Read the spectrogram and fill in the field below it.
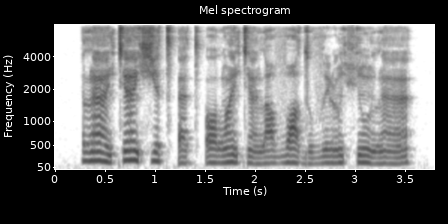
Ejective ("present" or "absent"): present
